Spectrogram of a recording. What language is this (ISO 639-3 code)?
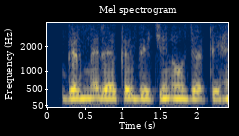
hin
